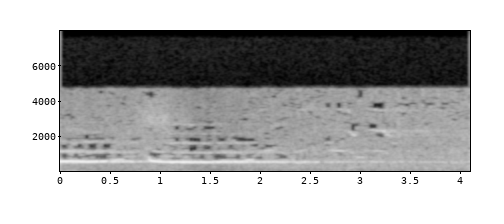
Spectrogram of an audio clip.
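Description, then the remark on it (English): A long, sustained whale call holds a steady tone with slight wavering pitch, loud and continuous for several seconds before gradually fading, with no talking over it. “Can you relate to me the secret of life, Mr. Whale?”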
